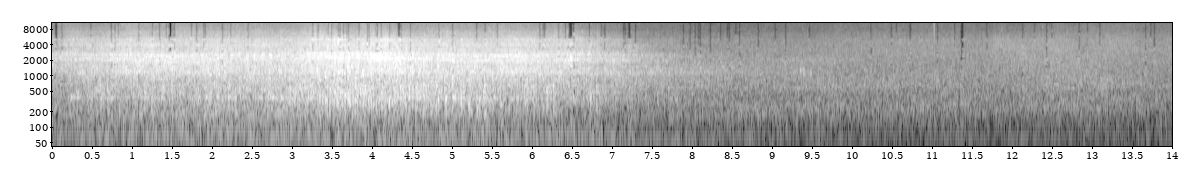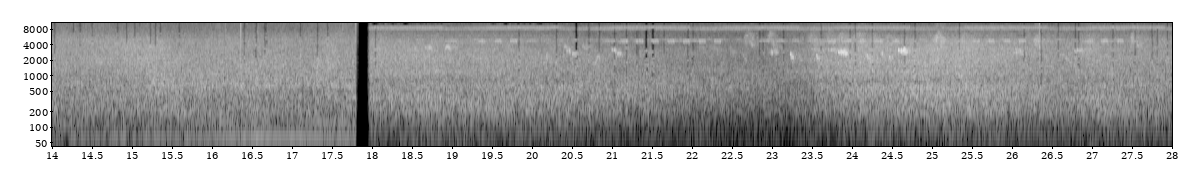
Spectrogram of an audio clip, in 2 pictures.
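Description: Passenger train rolling past on the rails, loudest about four seconds in and fading away over the next few seconds into a low rumble. After an abrupt break near the middle, a quieter steady background of surf with a faint high insect buzz.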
